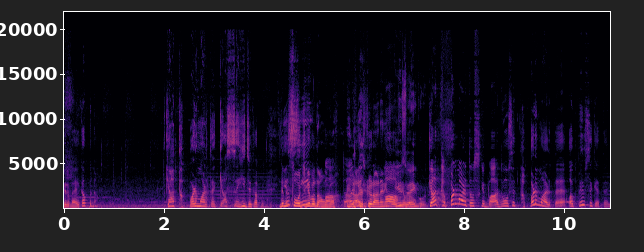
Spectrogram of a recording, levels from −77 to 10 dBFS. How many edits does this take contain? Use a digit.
0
